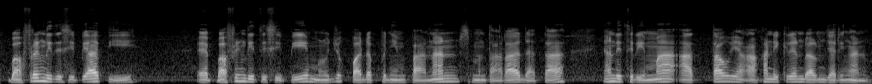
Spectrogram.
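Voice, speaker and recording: A man with an Indonesian accent reading a formal scripted presentation haltingly, stumbling over words and restarting them. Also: lowish voice, slight background noise. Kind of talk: scripted presentation read aloud.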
